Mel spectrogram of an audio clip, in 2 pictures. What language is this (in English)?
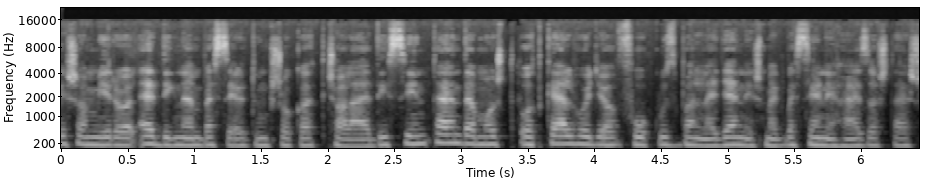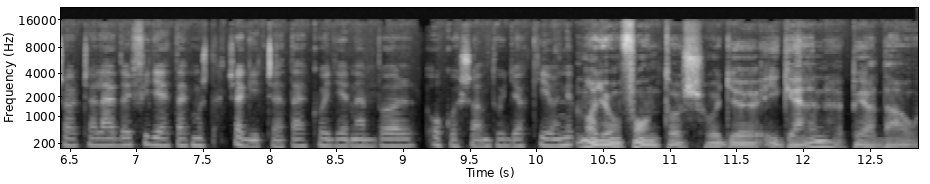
Hungarian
